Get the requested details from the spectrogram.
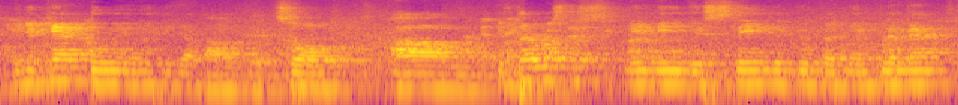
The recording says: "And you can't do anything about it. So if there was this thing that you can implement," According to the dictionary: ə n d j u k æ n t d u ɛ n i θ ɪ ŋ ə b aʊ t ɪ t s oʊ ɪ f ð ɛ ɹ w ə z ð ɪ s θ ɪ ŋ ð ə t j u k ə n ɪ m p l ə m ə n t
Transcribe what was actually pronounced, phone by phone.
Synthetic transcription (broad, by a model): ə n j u k æ n t d u ɛ n i θ ɪ ŋ ə b aʊ t ɪ t s oʊ ɪ f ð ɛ ɹ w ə s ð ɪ s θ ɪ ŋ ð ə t j u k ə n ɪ m p l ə m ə n t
